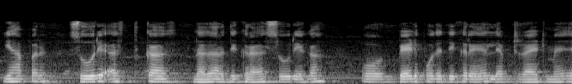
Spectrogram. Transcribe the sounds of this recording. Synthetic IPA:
jɐɦãpɐɾsuːɾjəʔɐst̪kanɐzəɾd̪ɪkʰɾaːɦɛsuːɾjəka | ɔːɾpeːɽpoːt̪ed̪ɪkʰɾɐɦɦɛ̃lɛpʈɾaːɪʈmẽ

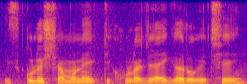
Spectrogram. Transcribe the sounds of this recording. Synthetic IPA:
iskuleɾʃamoneek̚ʈikʰolad͡ʑajɡaɾojet͡ɕʰe

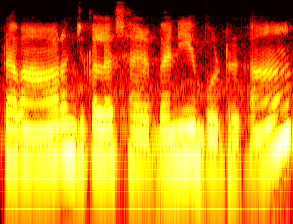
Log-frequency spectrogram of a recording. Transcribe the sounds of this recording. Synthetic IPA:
pːɐʋãaːɾɐɲd͡ʒɯkːɐlɐsɐbɐnɪjɐ̃mpoːʈːɪɾɯkːãː

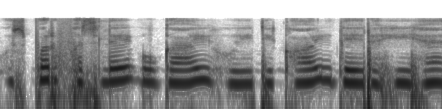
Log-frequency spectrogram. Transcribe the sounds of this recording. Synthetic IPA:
ʊspɐɾfɐsleʔʊɡaːihʊid̪ɪkʰaːid̪eːɾɐɦiɦɛ̃ː

